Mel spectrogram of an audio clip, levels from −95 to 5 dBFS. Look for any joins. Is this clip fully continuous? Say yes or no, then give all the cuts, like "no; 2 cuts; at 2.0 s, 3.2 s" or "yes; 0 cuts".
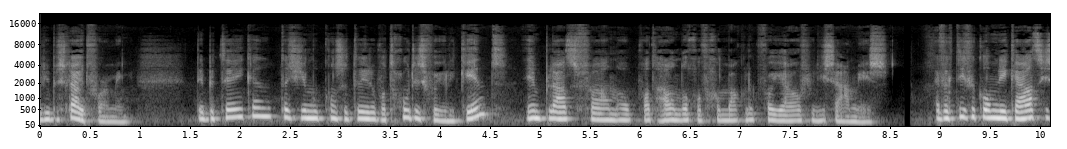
yes; 0 cuts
